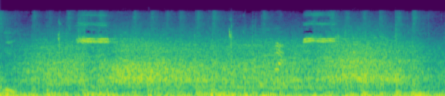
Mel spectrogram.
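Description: Basketball game sound over background music: arena crowd noise with two short high squeaks, one about a second in and one near three seconds in.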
